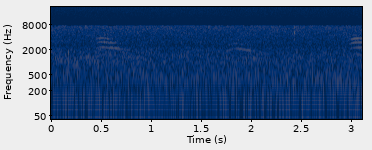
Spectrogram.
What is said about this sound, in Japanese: 猫ですね。うわ、なんか近づいてきてるのがわかるな。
